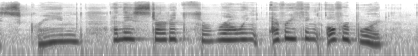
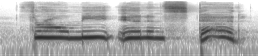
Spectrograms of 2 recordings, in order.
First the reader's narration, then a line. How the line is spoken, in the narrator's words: shouted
